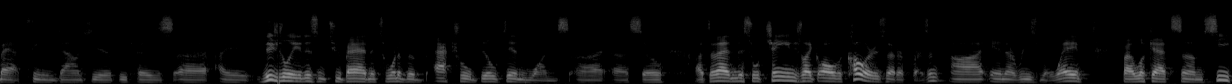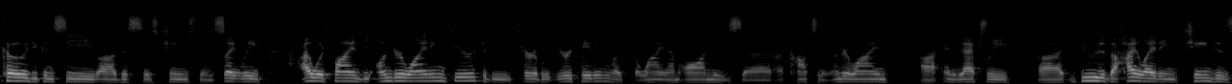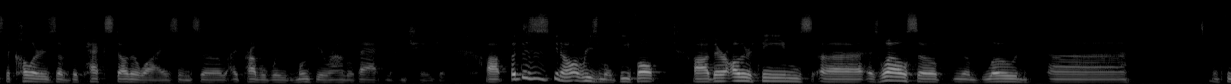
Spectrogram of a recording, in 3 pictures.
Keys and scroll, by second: 0.8-2.6 typing, 10.8 ctrl+x, 10.9-11.8 typing, 12.0 Return, 12.8 ctrl+n, 14.1 ctrl+n, 15.5 ctrl+f, 15.7 ctrl+f, 15.8 ctrl+f, 16.0 ctrl+f, 16.8 ctrl+a, 17.2 ctrl+f, 19.4 ctrl+n, 20.0 ctrl+n, 21.4 ctrl+n, 22.0 ctrl+p, 22.9 ctrl+f, 23.0 ctrl+f, 23.2 ctrl+f, 23.3 ctrl+f, 25.2 ctrl+n, 25.9 ctrl+n, 31.5 alt+x, 31.5-36.2 typing, 35.1 Tab, 36.7 Return.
